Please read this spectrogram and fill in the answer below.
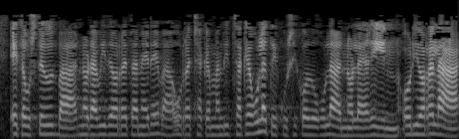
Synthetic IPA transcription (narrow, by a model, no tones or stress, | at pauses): e̞t̪aust̪e̞ð̞ut̪̚bano̞ɾaβ̞ið̞eo̞re̞t̪ane̞ɾe̞βaurat͡ʃake̞mand̪it͡sake̞ɣ̞ulaet̪aikusiko̞ð̞uɣ̞ulano̞lae̞ɣ̞ino̞ɾio̞re̞la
